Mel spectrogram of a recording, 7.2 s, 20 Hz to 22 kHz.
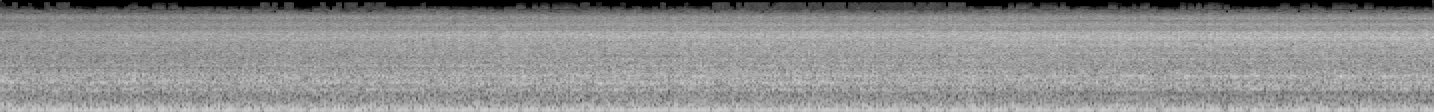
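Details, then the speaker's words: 1979 Suburban after new dual exhaust install, outside at idle: low lumpy uneven beat, about two pulses a second; temp gun shows one rear cylinder, maybe number seven, roughly 100 degrees cooler, indicating a misfiring cylinder. "so well I got her outside definitely sounds like it could be missing these cylinders so I got the temp gun we'll just check out some temps and see if there's one that's way cool"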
